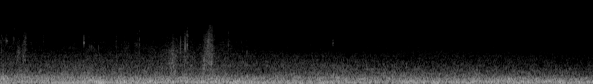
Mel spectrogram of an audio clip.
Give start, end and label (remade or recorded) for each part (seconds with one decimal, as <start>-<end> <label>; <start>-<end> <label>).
0.0-0.9 recorded; 0.9-2.4 remade; 2.4-5.9 recorded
